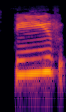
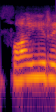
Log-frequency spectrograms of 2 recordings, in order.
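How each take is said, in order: First: Pierre said as "peer"; French-style pronunciation. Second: Pierre said as "pire", rhyming with fire; English-style pronunciation. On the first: Teacher giving students the French name, Pierre as "peer". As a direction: say Pierre with a long "ee" vowel, like peer. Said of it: "It is pronounced as Pierre in French". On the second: Teacher showing the English reading of the name, Pierre as "pire". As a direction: say Pierre with a long "eye" vowel. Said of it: "it is pronounced, but in French". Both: Shown as a demonstration.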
